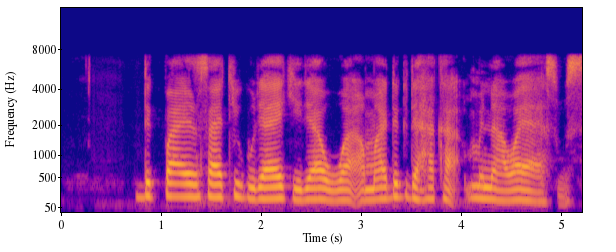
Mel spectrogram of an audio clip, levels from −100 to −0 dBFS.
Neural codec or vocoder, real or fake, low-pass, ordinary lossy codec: none; real; 7.2 kHz; none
